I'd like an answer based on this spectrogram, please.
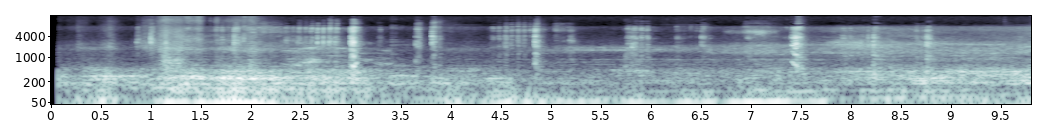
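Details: A pet cat named Frank-Brick chatters and chirps at a fly, giving a run of quick clicky ticks and short soft chirps in bursts, with a faint low hum beneath.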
